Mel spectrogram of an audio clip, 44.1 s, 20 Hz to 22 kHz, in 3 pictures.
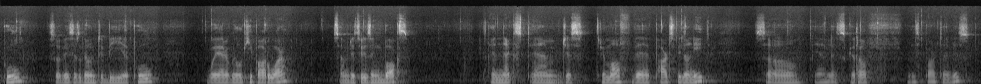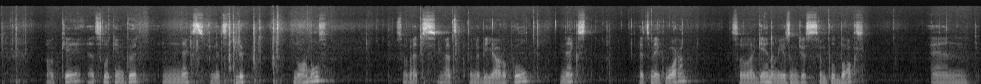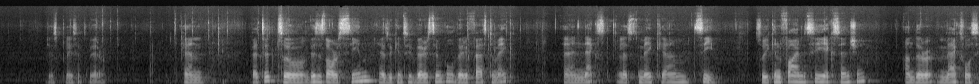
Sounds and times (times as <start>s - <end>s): Speech: 0.0s - 2.4s, 3.1s - 4.4s, 5.0s - 6.2s, 7.3s - 10.7s, 11.3s - 14.6s, 15.4s - 18.5s, 19.1s - 19.7s, 20.6s - 23.6s, 24.3s - 27.8s, 28.6s - 29.4s, 30.1s - 31.1s, 32.1s - 32.6s, 33.2s - 37.2s, 37.8s - 44.1s.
